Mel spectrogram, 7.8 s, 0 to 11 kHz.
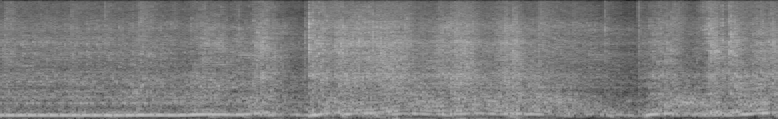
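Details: Corvair with LS V8 swap running on open manifolds after the first start; first start had been delayed by an unplugged wire. Loud, deep, steady rumble with even firing and no misses or knocks: running healthy.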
